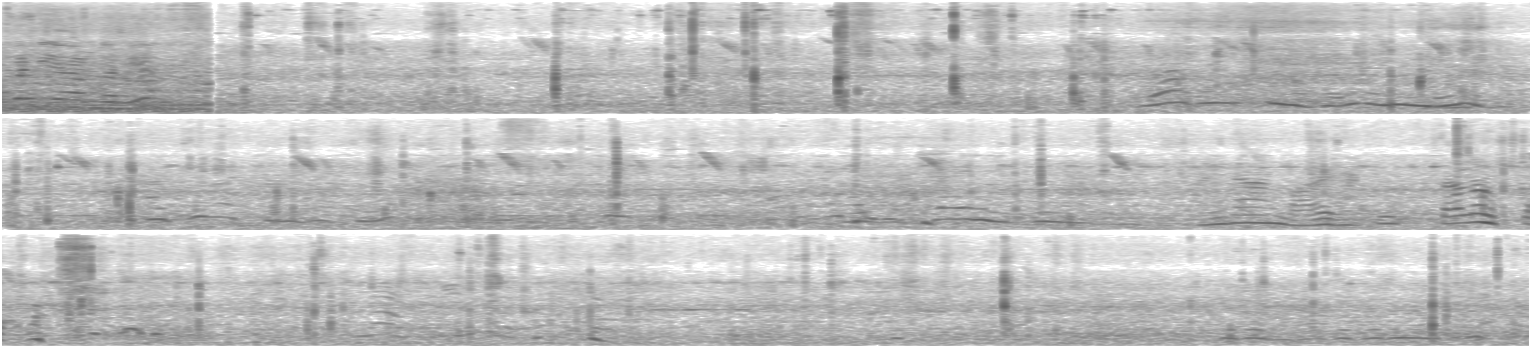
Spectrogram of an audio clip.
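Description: Footsteps crunch on a gritty path outdoors.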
